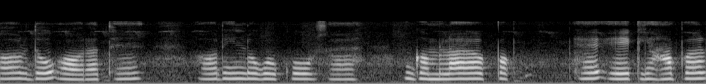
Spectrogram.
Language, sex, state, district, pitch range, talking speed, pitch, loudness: Hindi, female, Chhattisgarh, Raigarh, 250-265 Hz, 135 wpm, 255 Hz, -16 LUFS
